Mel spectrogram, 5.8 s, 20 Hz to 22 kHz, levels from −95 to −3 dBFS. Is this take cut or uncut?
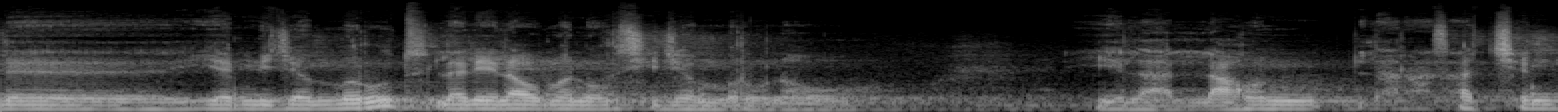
uncut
